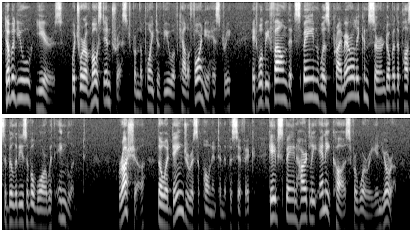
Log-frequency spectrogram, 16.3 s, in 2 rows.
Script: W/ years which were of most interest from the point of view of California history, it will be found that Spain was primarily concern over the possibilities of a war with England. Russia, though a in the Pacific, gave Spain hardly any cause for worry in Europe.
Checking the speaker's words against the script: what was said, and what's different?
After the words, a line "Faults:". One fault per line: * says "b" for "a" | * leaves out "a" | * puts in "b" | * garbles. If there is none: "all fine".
W/ years which were of most interest from the point of view of California history, it will be found that Spain was primarily concerned over the possibilities of a war with England. Russia, though a dangerous opponent in the Pacific, gave Spain hardly any cause for worry in Europe.
Faults:
* says "concerned" for "concern"
* puts in "dangerous opponent"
